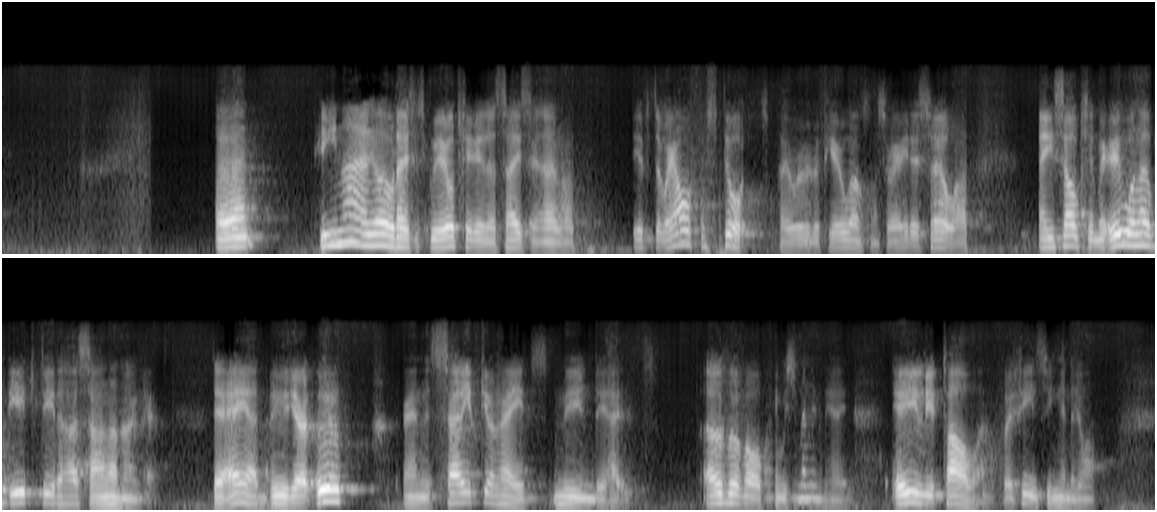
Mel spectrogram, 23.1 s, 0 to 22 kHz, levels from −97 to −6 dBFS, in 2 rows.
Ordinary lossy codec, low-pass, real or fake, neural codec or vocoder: none; none; fake; codec, 16 kHz, 0.5 kbps, X-Codec, HuBERT features, trained on general audio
